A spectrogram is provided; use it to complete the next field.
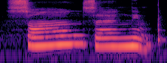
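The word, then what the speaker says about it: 선생님: ya bahasa e Koreanya jadi ini adalah huruf s o n kebiasaan jadinya s o n seng NIM Oke sonseng NIM sonsenim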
